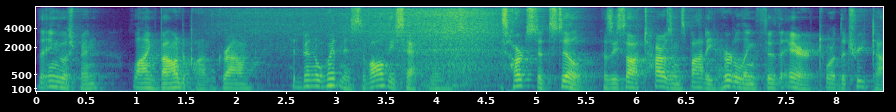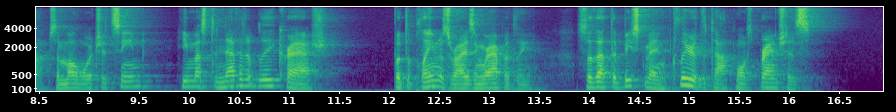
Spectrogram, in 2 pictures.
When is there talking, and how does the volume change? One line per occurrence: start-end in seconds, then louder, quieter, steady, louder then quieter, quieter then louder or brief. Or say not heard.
0.0-16.3 steady.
